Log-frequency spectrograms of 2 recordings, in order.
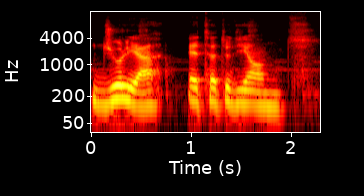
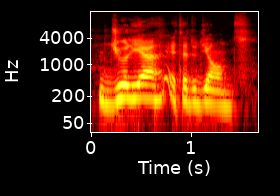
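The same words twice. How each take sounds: First: The phrase is said at a slower pace. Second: The phrase is said at a faster pace.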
